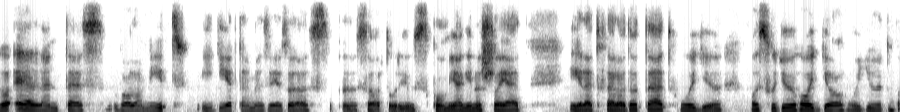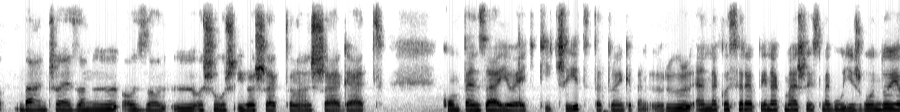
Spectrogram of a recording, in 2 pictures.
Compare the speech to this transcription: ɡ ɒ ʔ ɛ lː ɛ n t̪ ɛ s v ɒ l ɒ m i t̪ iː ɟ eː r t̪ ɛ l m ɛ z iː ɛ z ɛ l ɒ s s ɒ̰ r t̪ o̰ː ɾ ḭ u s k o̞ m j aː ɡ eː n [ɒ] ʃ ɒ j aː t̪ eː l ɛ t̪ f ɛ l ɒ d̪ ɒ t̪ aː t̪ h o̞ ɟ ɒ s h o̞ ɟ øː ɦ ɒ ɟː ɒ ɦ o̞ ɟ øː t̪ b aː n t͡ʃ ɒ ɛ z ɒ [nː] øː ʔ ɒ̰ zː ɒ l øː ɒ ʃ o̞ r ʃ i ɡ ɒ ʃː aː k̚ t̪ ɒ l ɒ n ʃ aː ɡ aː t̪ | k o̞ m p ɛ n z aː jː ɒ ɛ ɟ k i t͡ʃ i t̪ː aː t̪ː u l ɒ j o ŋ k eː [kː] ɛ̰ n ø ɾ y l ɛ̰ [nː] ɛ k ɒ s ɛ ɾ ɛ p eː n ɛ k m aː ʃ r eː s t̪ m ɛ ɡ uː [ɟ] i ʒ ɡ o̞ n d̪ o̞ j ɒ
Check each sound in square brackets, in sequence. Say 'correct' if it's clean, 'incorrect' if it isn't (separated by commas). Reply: correct, incorrect, incorrect, correct, correct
